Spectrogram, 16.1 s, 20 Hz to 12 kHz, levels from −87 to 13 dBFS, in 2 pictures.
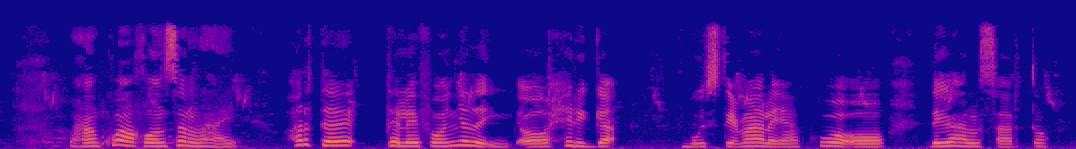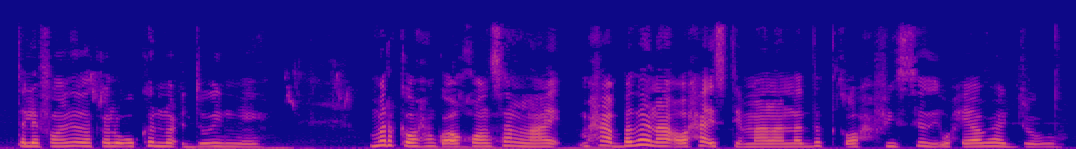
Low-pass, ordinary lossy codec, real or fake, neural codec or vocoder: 9.9 kHz; MP3, 48 kbps; real; none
